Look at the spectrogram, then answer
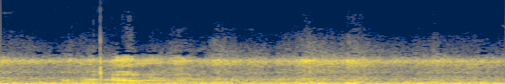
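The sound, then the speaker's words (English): A loud, steady rumble of a subway train fills a station, with a constant high-pitched mechanical whine over low roaring noise and faint, indistinct voices blended into the din. “At the subway.”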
